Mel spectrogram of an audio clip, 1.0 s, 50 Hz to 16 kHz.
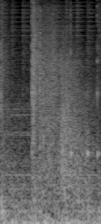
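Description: A shotgun blast fired in Wasteland 2 Director's Cut, a single loud, sharp report up close with a brief rumbling tail and a second burst following.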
